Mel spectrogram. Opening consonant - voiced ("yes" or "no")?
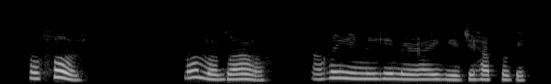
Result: no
